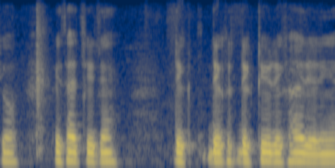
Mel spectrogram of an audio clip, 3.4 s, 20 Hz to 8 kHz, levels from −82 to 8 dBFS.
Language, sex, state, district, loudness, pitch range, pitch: Hindi, female, Madhya Pradesh, Umaria, -17 LUFS, 105-110 Hz, 110 Hz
